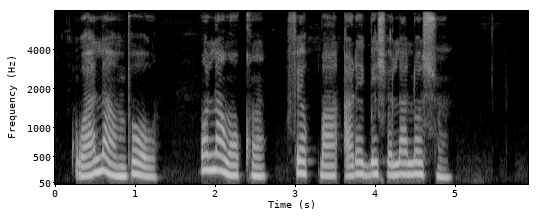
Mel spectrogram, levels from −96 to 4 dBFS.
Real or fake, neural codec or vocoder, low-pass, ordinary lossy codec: real; none; none; none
